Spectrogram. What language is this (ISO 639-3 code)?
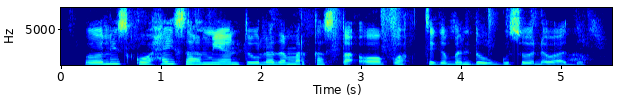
som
